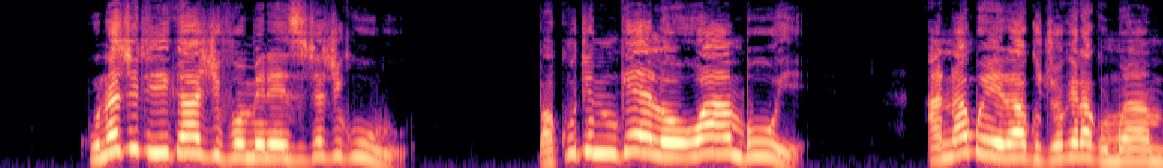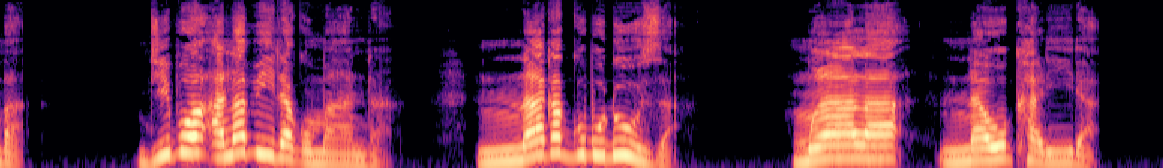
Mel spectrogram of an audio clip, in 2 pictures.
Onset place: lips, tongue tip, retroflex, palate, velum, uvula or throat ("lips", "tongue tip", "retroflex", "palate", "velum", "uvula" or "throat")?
velum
